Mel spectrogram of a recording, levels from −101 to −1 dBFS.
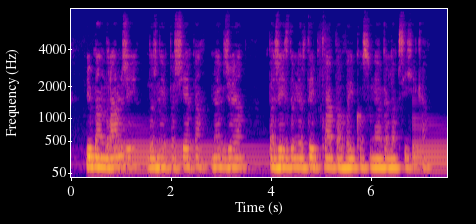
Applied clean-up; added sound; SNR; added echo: none; Bass guitar; 18 dB; reverberation time 0.4 s.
